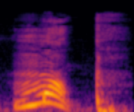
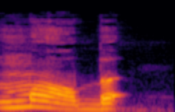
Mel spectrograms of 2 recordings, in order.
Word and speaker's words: mop: Mop. M-O-P. Mop. A simple enough word, I would have thought, yet it would amaze you just how often people say it wrong. It's not mob, it's mop.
